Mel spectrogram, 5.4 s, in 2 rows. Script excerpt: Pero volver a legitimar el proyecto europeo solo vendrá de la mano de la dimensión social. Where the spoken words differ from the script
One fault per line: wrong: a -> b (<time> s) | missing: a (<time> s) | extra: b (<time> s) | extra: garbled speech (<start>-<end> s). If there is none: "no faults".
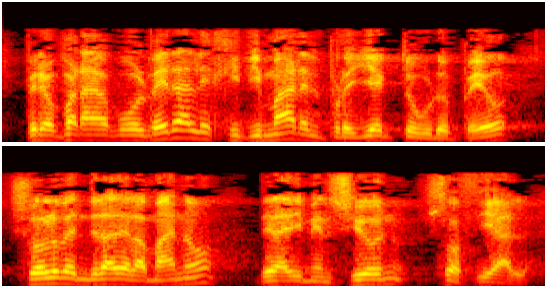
no faults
